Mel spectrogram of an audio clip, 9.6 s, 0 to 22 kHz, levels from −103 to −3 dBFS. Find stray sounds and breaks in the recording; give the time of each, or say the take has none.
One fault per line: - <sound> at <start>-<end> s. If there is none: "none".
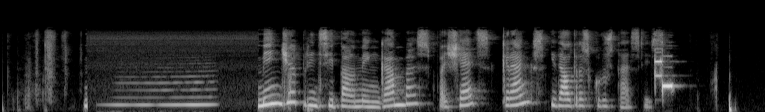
- squeak at 1.2-2.8 s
